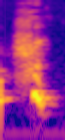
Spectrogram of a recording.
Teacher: It is worth remembering that in some accents the <h> is actually pronounced.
